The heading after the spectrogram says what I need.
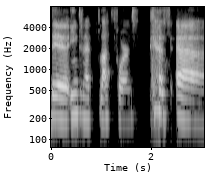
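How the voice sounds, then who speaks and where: In a Roman accent, a woman speaks at a very slow pace. Her pitch varies in an ordinary way. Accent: Roman Italian. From Italy, Rome. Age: 20s. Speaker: law student and amateur singer. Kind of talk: interview. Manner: halting.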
